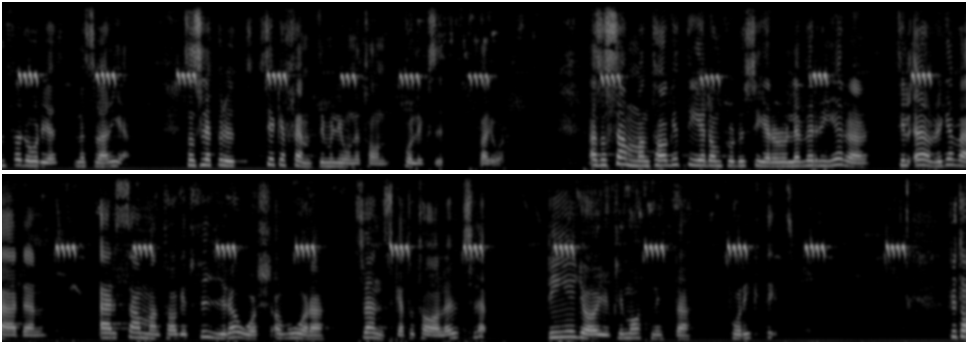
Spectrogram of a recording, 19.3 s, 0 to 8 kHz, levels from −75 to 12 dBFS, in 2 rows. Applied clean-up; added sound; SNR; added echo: classical method spectral subtraction.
